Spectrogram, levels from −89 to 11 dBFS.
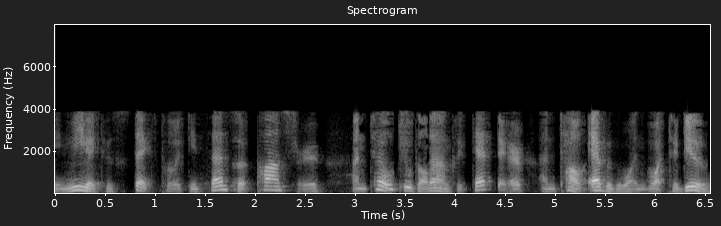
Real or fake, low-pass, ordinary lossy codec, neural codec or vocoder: fake; 7.2 kHz; AAC, 16 kbps; codec, 16 kHz, 0.5 kbps, X-Codec, HuBERT features, trained on general audio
